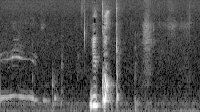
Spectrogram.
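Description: A puppy vocalizing: a faint, thin whine that rises and falls over the first second, then a short, louder whining yelp that sweeps upward in pitch about two seconds in.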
